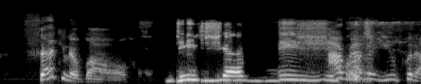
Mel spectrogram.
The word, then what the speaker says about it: Djibouti: Djibouti. DJ. Like Lil Wayne, go DJ. That Yeah. DJI BOUTI.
